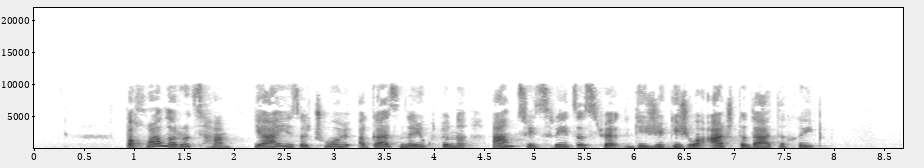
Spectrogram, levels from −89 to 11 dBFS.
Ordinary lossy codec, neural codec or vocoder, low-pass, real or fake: Opus, 64 kbps; none; 9.9 kHz; real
